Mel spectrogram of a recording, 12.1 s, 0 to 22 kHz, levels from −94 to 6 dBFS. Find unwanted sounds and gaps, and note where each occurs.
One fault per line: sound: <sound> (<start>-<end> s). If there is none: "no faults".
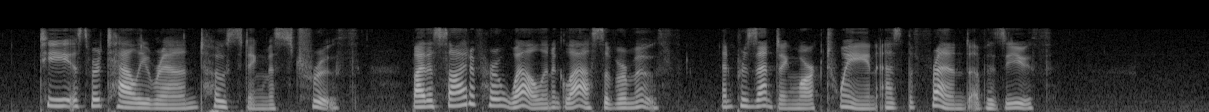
no faults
